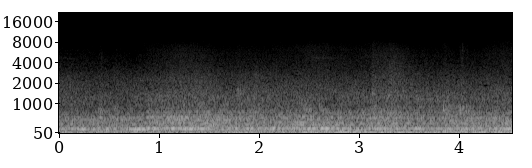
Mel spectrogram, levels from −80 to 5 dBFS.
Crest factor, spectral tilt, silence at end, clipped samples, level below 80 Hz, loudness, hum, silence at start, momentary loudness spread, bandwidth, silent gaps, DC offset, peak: 12 dB; -9 dB/octave; 0 s; under 0.1%; -32 dBFS; -28 LUFS; none; 0 s; 3 LU; 8.4 kHz; none; under 0.1%; -14 dBFS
